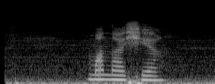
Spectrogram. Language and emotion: Russian, neutral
